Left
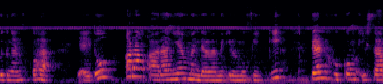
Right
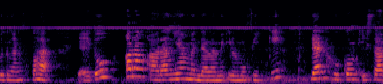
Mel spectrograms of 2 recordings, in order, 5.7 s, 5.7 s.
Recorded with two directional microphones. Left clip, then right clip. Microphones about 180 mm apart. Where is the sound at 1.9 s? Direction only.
15° left (ahead or behind).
